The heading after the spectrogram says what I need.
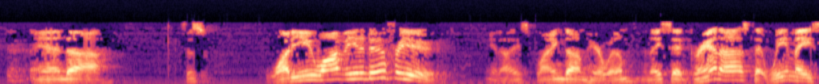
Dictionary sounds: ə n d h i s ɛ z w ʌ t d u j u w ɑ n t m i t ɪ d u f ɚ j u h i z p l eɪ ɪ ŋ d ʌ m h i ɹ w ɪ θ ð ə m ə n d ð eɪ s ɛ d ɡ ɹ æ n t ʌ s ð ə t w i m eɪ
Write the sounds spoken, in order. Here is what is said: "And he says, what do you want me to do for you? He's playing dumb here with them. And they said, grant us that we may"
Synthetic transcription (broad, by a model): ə n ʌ s ɛ z w ʌ t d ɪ j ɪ w ɑ n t m i t ɪ d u f ɚ j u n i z p l eɪ ɪ ŋ d ʌ m h i ɹ w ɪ ð ə m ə n ð eɪ s ɛ d ɡ ɹ æ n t ʌ s ð ə t w i m eɪ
